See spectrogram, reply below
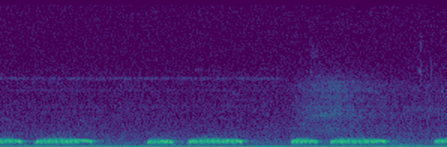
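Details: Caged spotted dove from a bird farm in northern Vietnam in a long cooing run, each unit a brief soft coo followed by a drawn-out hollow one, steady about once per second, faint background hum.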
